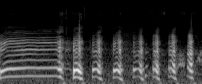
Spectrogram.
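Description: A voice gives one long held call, rising at its start, then breaks into rapid laughing syllables, about seven a second.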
